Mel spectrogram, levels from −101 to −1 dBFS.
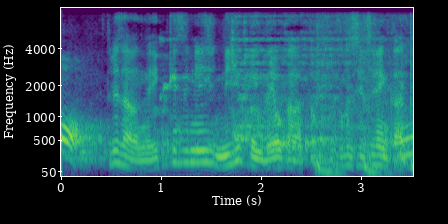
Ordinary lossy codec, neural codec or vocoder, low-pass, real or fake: none; codec, 16 kHz, 8 kbps, FreqCodec, smaller model; 7.2 kHz; fake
